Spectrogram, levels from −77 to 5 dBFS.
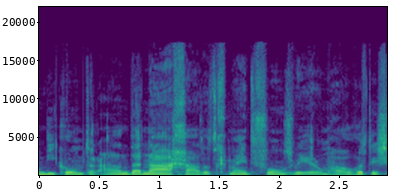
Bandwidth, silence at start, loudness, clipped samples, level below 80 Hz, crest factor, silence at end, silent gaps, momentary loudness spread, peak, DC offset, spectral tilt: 17.5 kHz; 0 s; -20 LUFS; under 0.1%; -52 dBFS; 18 dB; 0 s; none; 7 LU; 0 dBFS; under 0.1%; -5 dB/octave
